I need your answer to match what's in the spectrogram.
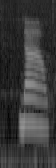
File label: "now", English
